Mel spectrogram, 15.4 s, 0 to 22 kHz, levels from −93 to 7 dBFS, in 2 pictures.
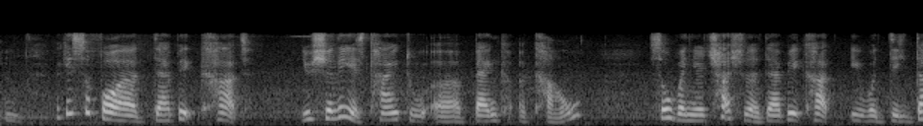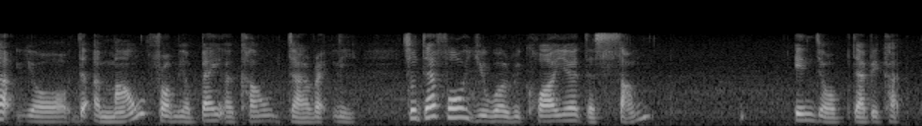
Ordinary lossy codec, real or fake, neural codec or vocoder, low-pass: none; real; none; 7.2 kHz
